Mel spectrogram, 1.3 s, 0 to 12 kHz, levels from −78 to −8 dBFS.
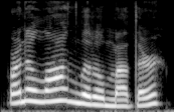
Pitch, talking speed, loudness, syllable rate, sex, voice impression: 270 Hz, 185 wpm, -14 LUFS, 6.0 syllables/s, female, slightly gender-neutral, slightly young, slightly muffled, calm, kind, slightly modest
